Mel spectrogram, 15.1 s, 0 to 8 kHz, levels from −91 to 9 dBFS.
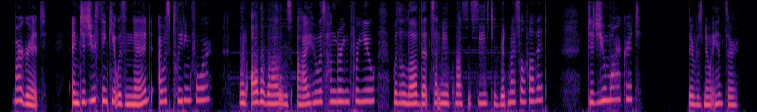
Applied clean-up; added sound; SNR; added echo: neural separator model SepFormer DNS4.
